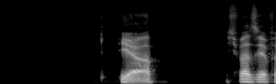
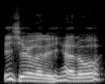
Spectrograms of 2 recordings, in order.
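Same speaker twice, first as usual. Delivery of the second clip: louder, raised to carry; calling out; 8 semitones higher, 5 dB louder than usual. Real, not acted. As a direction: call out to be heard. Calling over a broken connection.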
